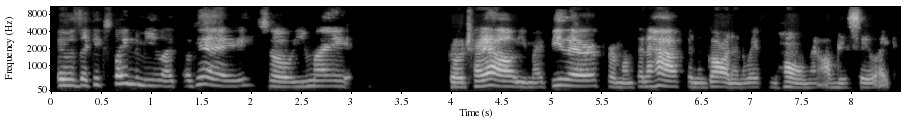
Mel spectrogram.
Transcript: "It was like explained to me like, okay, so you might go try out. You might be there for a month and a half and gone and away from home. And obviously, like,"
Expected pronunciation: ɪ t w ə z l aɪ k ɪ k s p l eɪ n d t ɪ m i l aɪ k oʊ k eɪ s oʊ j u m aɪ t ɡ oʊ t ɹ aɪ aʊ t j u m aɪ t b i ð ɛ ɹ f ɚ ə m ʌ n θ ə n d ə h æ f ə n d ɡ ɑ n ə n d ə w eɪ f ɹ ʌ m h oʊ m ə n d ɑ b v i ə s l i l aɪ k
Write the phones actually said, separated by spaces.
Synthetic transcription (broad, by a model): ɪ t w ə z l aɪ k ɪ k s p l eɪ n t ɪ m i l aɪ k oʊ k eɪ s oʊ j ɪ m aɪ t ɡ oʊ t ɹ aɪ aʊ t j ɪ m aɪ t b i ð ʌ ɹ f ɚ ə m ʌ n θ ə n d ə h æ f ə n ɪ ɡ ɑ n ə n ə w eɪ f ɹ ʌ m h oʊ m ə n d ɑ b v i ə s l i l aɪ k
